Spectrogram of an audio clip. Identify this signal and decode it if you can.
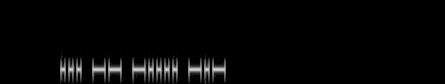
Morse code, heard as a keyed tone, about 30 wpm, 700 Hz. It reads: SM6K
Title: DXCC-100 Call Signs - 4 Characters - Repeated 3x - 30wpm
